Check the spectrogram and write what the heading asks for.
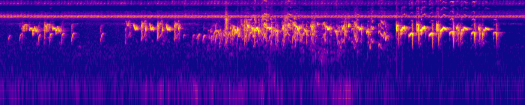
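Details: Sooty-headed bulbul calling as a trapping lure to provoke predators: scattered chirpy phrases building into a long, busy stretch of rapid chattering notes, with a steady high-pitched whine throughout.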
